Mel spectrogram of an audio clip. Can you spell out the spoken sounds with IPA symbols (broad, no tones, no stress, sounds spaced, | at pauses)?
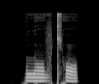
l ɔ v cʰ ɔ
